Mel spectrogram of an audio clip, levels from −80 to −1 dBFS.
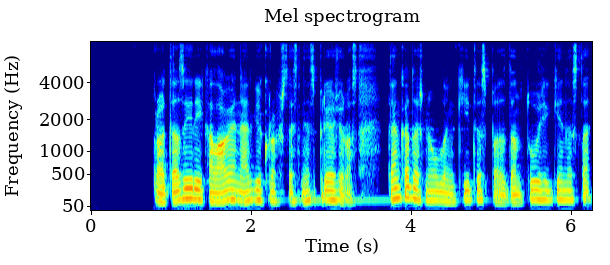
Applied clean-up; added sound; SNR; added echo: neural mask model Resemble Enhance denoiser.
